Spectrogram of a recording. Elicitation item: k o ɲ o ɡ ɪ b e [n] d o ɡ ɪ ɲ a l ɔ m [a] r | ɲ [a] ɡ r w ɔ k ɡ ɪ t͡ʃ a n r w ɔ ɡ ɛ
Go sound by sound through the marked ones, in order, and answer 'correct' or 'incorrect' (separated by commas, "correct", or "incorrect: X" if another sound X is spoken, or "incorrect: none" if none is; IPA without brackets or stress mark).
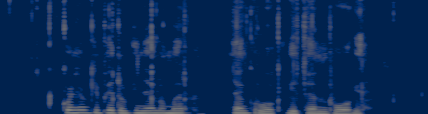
incorrect: none, correct, correct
